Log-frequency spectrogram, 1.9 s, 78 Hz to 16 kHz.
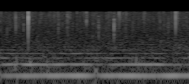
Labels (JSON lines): {"label": "biophony, midshipman", "recorder": "SoundTrap 500"}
